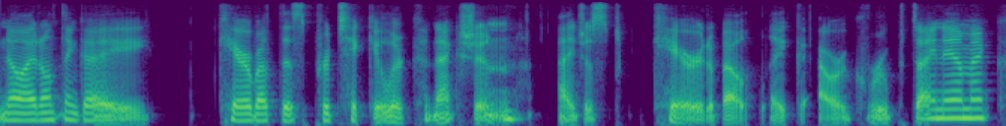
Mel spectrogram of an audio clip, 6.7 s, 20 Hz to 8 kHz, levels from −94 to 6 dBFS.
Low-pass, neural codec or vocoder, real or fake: 7.2 kHz; vocoder, 44.1 kHz, 128 mel bands every 512 samples, BigVGAN v2; fake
